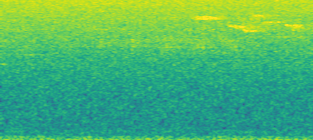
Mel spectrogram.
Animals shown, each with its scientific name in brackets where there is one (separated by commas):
Brown Creeper (Certhia americana), Ovenbird (Seiurus aurocapilla)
